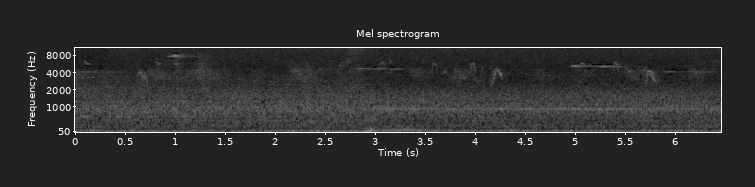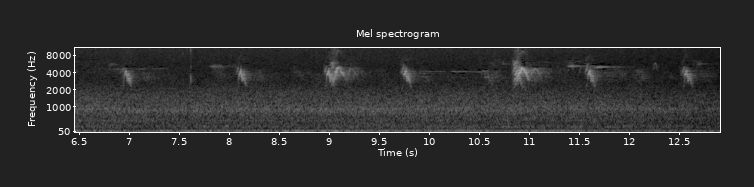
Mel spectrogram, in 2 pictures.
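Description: Outdoor ambience: birds giving many short, high chirps over a steady low background rumble.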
